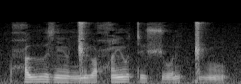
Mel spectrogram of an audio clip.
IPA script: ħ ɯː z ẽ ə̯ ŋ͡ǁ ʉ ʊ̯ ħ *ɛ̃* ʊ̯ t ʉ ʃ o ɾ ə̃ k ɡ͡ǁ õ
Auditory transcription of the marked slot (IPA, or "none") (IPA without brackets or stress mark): ẽ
